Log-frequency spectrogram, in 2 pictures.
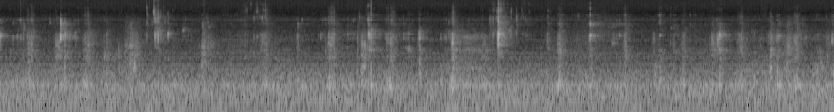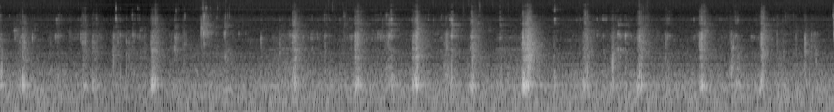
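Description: A person chewing food while eating a meal, with many irregular soft clicks and small crunches. A low steady hum runs underneath.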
